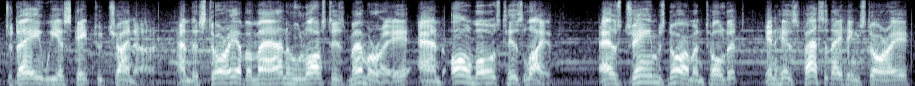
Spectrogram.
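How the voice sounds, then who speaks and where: A man's voice: a little high, lively intonation, normal speed, a bit bright, low-quality recording. A man announcing a radio drama in a scripted 1940s style. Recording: band-limited old radio recording. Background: music.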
